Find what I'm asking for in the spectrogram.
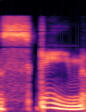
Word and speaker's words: skein: It's a skein, or skein. It's like a skein, like a skein of yarn, apparently. – Right. Yeah. So like skein beetles and scorpions and spiders, S-K-E-I-N.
